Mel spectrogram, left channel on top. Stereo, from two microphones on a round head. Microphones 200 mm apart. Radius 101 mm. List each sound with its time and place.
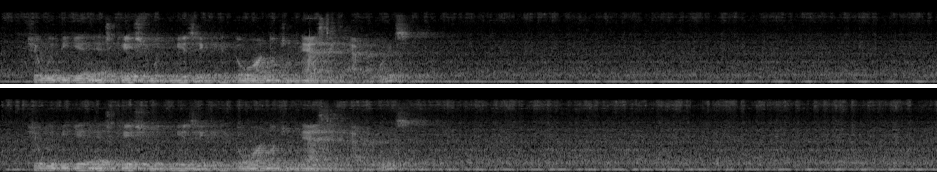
0.3 s a man speaking: 20° left (ahead or behind), 4 m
